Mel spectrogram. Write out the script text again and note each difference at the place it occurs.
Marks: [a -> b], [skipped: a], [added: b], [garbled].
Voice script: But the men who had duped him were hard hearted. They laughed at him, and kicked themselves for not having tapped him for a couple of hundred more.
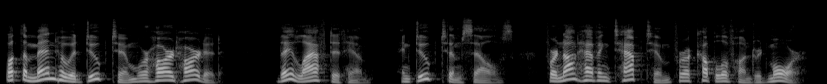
But the men who had duped him were hard hearted. They laughed at him, and [kicked -> duped] themselves for not having tapped him for a couple of hundred more.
